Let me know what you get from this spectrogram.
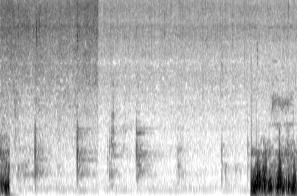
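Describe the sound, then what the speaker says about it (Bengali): A spoon works mashed potatoes and spices around a pan for bread chop filling. Soft scrapes and taps come at intervals, then a louder burst of scraping and sizzle closes the moment. "যতক্ষণ না আলুগুলোর সাথে মশলাগুলো ভালোভাবে মিশছে ততক্ষণ ভালোভাবে মিশিয়ে নেব"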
